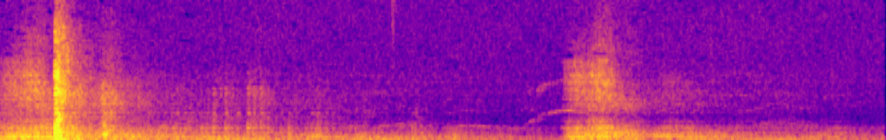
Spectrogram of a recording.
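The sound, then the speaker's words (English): A car engine revs loudly outside, a sustained low roar that surges sharply at the start and swells again near the end, with no voices; the car has lights fitted underneath it. “Do you fucking mind? That guy has got actual lights under his car as well.”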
